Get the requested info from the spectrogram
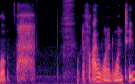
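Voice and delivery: quiet mumbling under the breath. In a roleplay, one character speaks aside to another: muttering under his breath. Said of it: "And Rod just under his breath".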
